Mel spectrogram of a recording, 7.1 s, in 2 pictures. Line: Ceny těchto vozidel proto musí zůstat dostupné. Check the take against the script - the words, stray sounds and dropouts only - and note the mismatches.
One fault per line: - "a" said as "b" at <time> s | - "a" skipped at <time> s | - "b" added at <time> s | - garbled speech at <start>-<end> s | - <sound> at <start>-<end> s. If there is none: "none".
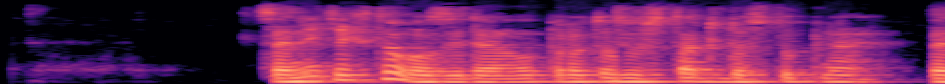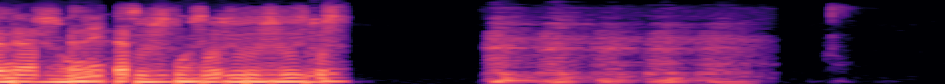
- "musí" skipped at 2.3 s
- garbled speech at 3.5-4.9 s
- throat clearing at 5.3-6.5 s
